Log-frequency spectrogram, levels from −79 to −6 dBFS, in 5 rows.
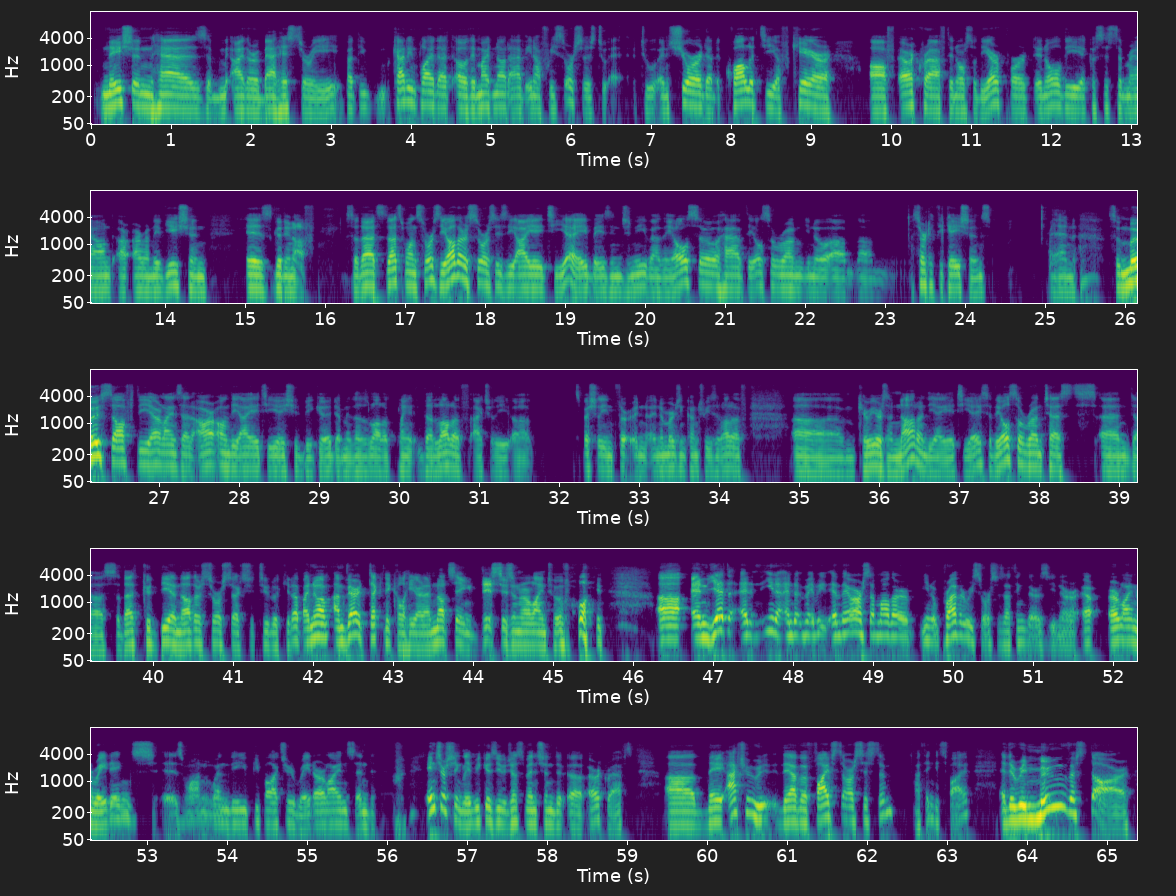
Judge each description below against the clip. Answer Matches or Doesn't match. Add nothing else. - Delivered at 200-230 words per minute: Doesn't match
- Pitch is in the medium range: Doesn't match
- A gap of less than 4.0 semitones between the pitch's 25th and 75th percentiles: Doesn't match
